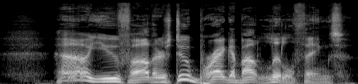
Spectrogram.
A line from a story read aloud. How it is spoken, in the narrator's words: snorted Ricketts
